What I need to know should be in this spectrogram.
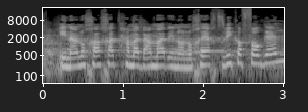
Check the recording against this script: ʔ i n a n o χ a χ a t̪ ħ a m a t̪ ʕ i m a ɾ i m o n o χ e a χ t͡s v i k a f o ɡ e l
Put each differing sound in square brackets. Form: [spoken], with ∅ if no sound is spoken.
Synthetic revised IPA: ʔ i n a n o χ a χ a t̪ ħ a m a [d̪] ʕ [a] m a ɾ i [n] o n o χ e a χ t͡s v i k a f o ɡ e l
